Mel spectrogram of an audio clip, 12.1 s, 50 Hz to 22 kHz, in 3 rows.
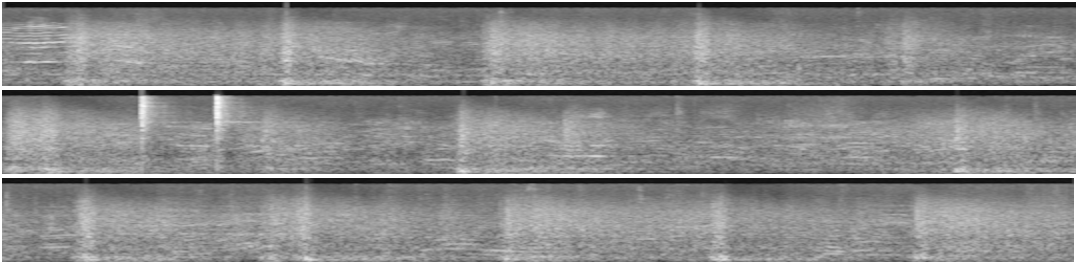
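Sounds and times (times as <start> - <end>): crowd murmur: 0.0 - 12.0
drum beating marching cadence: 0.0 - 12.0.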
